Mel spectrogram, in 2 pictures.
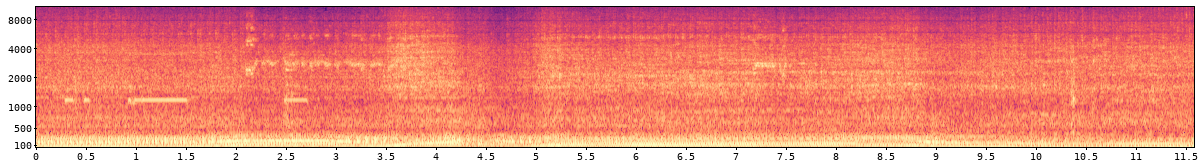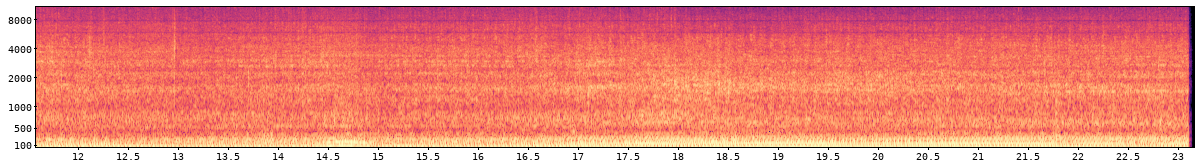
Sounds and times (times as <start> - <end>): Truck: 0.0 - 23.1.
